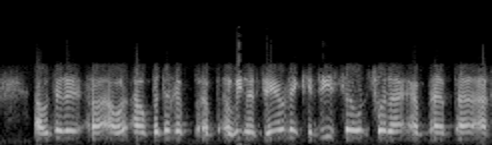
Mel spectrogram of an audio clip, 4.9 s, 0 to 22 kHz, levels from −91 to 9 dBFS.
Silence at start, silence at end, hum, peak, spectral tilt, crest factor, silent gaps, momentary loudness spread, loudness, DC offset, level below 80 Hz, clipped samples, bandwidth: 0 s; 0.05 s; none; -8 dBFS; -6 dB/octave; 14 dB; none; 4 LU; -23 LUFS; under 0.1%; -74 dBFS; under 0.1%; 6.4 kHz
